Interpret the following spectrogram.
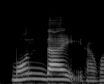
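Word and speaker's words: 問題: 문제, 몬다이라고 하죠. 그런데 자, 일단 제자는 문자는 몬 약간 발음 비슷하지만 제자가 좀 특이해요.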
